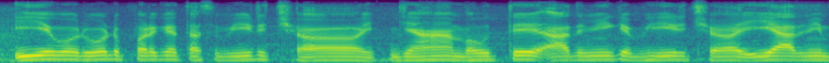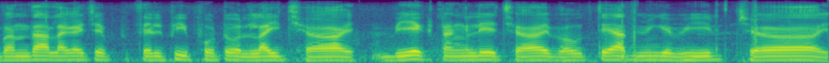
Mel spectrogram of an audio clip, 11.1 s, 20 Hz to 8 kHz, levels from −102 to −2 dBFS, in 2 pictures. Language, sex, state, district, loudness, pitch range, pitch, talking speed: Magahi, male, Bihar, Samastipur, -17 LUFS, 125-135 Hz, 130 Hz, 165 wpm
